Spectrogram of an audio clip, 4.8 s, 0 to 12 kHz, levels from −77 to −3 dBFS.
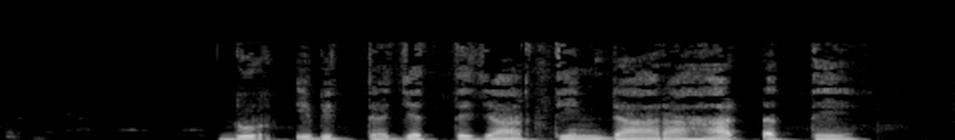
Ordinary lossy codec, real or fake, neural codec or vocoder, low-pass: MP3, 32 kbps; real; none; 10.8 kHz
